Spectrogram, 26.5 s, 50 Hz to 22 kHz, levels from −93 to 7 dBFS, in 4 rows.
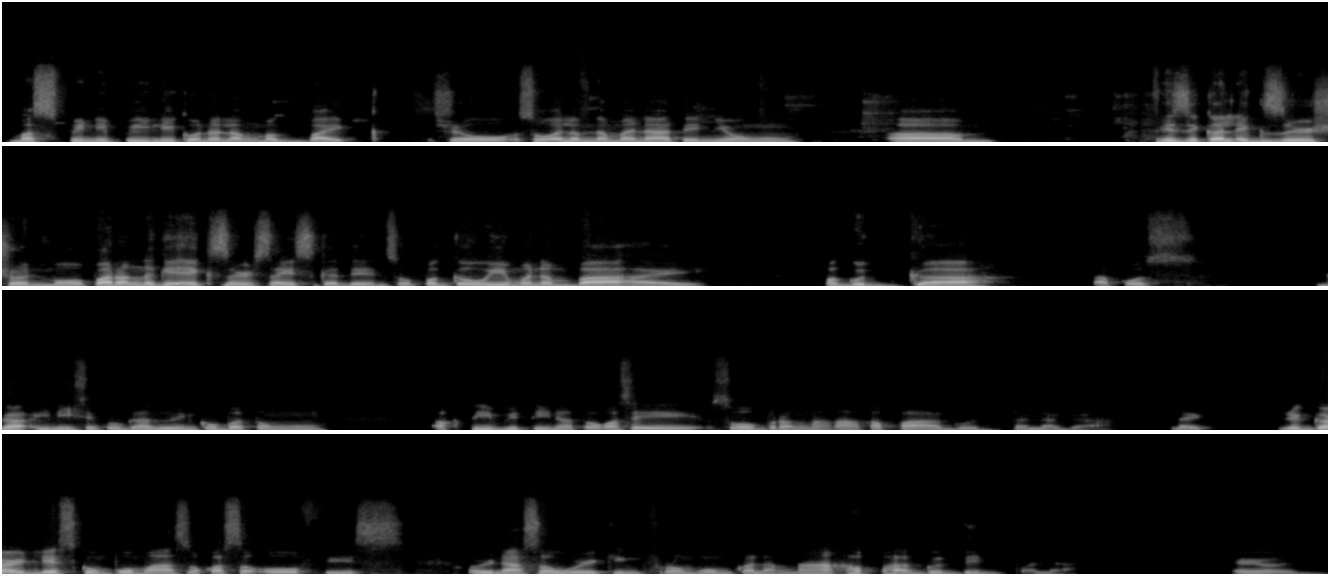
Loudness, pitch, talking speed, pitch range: -32 LUFS, 145 Hz, 140 wpm, 125-160 Hz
